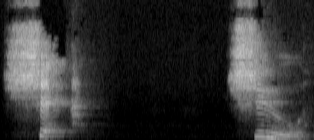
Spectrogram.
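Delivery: each word said clearly, pausing for an echo; call and response words. Shown as a demonstration. Teacher leading kids to repeat sh words. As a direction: model the word, then wait for the child. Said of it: "I say, you say".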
